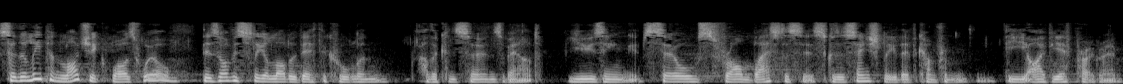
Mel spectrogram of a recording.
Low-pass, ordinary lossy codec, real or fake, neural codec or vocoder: 7.2 kHz; MP3, 32 kbps; real; none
